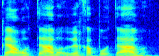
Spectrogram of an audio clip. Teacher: להפריד בין הוו לבין הוו, שלא נבלע את הוו של המילה וחפותיו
